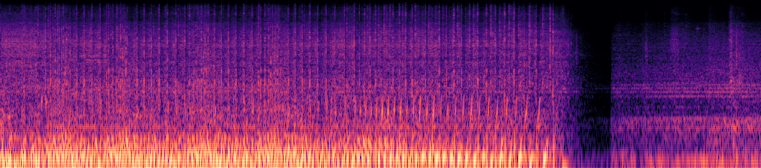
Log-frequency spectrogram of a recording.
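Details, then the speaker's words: Rebuilt Harley V-twin on off-road trike, first start after a significant timing correction, choked; uneven popping at low revs, about three to four beats a second, runs on its own before cutting out; normal running. "Wouldn't have believed it myself, but yep, it actually started and ran. Didn't run too bad either."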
